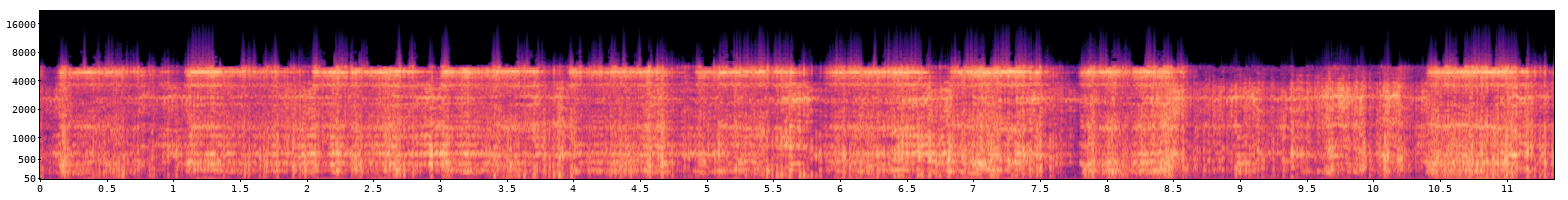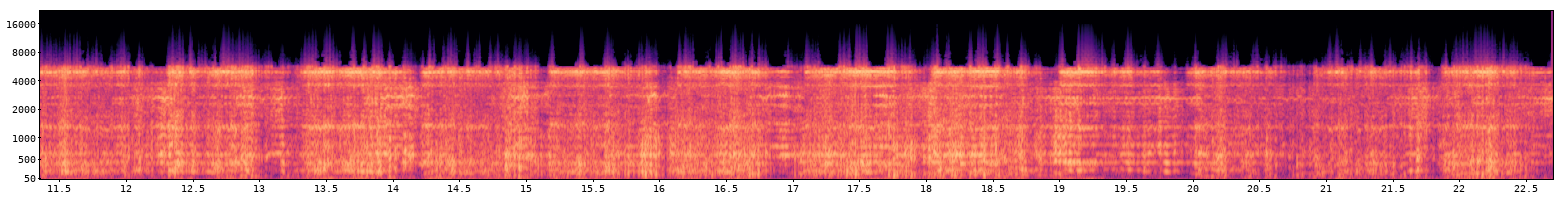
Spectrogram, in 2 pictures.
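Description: Automatic D-cut nonwoven bag making machine running, a high-pitched whine pulsing about once a second with the machine's cycle over steady mechanical running noise. The whine drops out for about two seconds midway, then resumes.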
